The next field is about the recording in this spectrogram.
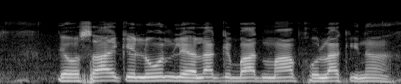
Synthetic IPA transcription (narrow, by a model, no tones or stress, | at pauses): jjɛʋsaːjkeloːnleɦlakebaːd̪maːphoːlakinaː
